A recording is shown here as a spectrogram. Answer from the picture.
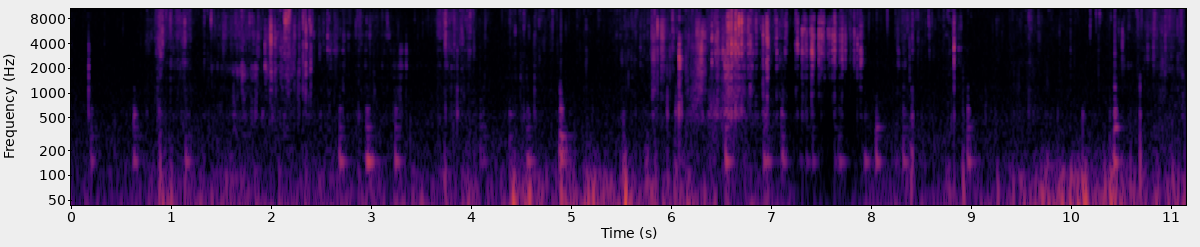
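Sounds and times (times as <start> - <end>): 
paraffin wax peeling, tapping and scratching: 0.8 - 4.9, 5.5 - 9.8.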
